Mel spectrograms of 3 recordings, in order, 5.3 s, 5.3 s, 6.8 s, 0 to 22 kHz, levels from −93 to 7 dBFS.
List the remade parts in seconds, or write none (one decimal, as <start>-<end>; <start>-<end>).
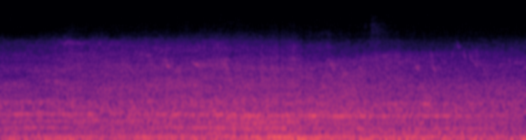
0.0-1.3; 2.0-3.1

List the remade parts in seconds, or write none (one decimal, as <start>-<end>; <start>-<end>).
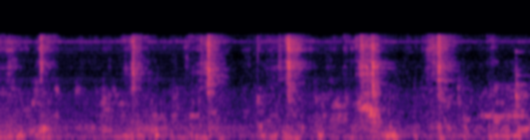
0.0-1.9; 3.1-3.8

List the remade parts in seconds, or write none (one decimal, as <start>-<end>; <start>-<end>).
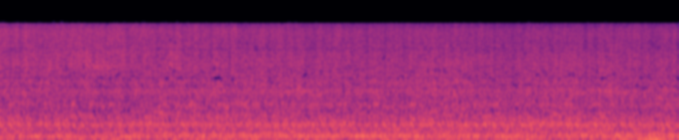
none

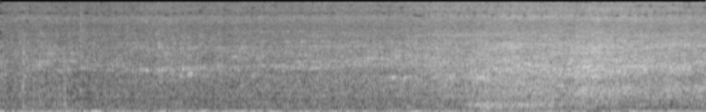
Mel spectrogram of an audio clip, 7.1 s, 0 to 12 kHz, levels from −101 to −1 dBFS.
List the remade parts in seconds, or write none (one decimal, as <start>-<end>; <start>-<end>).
0.0-0.5; 1.2-2.4; 4.2-5.4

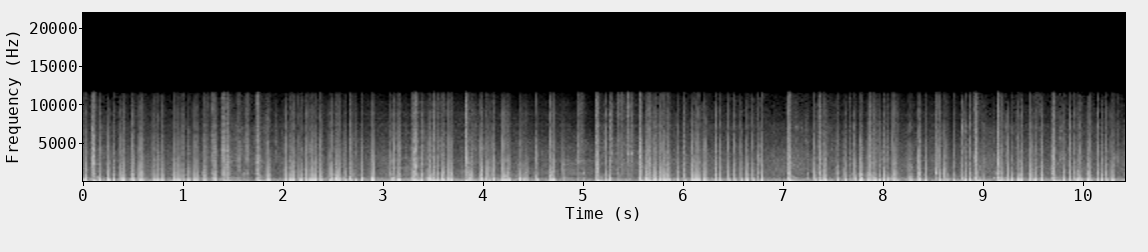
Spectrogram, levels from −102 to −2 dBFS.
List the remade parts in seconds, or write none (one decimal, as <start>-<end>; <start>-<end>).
2.4-5.6; 7.5-8.9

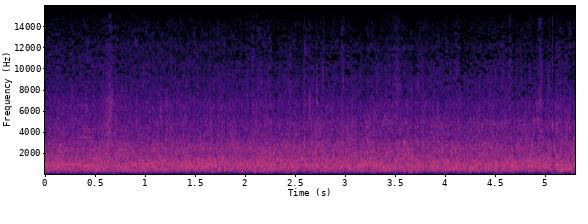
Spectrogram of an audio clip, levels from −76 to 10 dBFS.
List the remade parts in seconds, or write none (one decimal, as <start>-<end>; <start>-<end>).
0.8-1.9; 3.1-3.9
